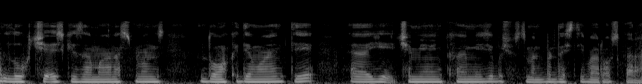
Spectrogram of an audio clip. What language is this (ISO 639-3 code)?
kas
